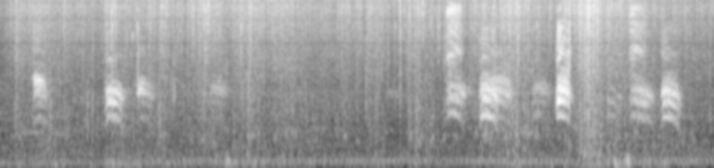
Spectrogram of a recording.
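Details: Several crows feeding together call in a loose series of hoarse caws, softer at first, then louder and closer together in a burst near the end, over a low background hum.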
